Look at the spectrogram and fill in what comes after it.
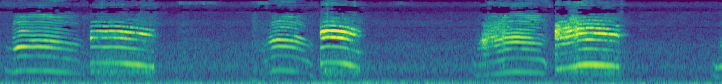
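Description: A cat meowing while a dancing-cactus mimic toy echoes each meow back at a higher pitch. There are three exchanges, each a low meow followed by a squeakier copy.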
